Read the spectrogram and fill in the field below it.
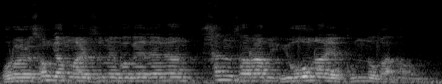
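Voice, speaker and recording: Man, pastor, sermon, high voice, echoey church sound. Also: normal speed, a little hiss or hum. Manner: calls out to the congregation and repeats phrases for emphasis. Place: church sanctuary. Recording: echoey church from a distant mic.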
